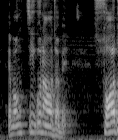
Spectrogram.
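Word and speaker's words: صاد: সদ হচ্ছে সিরসির আওয়াজ হবে কিন্তু মোটা আওয়াজ হবে। সিন হচ্ছে সিরসির আওয়াজ চিকন, সদ হচ্ছে সিরসির আওয়াজ হবে কিন্তু কি হবে, মোটা হবে।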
